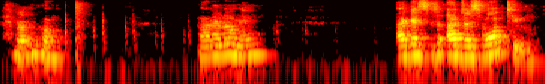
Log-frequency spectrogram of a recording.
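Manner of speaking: ordinary talk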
